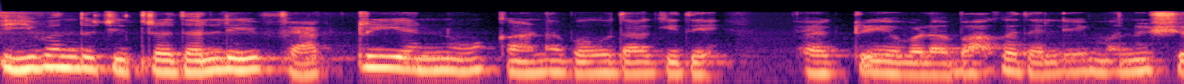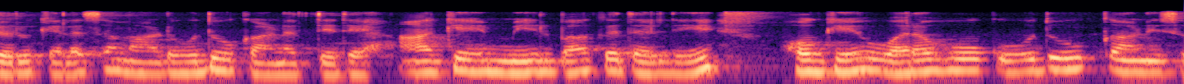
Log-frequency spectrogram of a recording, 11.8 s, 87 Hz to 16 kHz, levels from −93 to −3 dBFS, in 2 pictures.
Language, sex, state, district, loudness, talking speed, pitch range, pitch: Kannada, female, Karnataka, Shimoga, -17 LUFS, 105 wpm, 170-205 Hz, 185 Hz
